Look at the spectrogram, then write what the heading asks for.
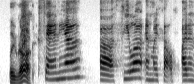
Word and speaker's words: Ksenia: I called her the American way, Xenia, but it's actually Ksenia.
